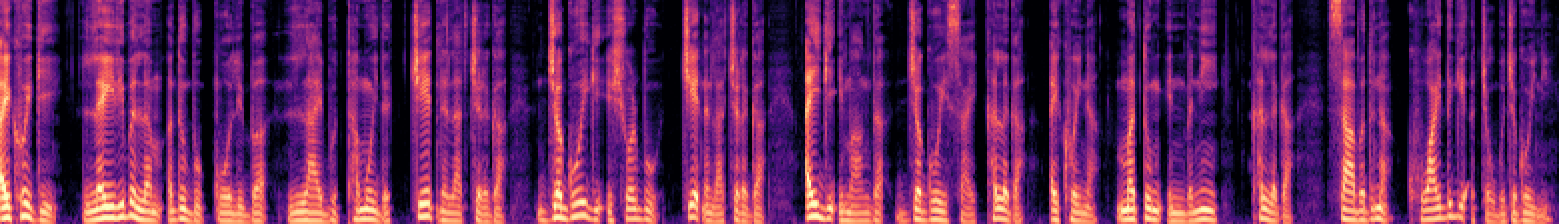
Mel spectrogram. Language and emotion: Manipuri, neutral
